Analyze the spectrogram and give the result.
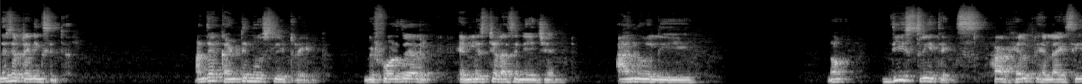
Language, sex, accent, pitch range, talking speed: English, male, Indian, 110-130 Hz, 120 wpm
